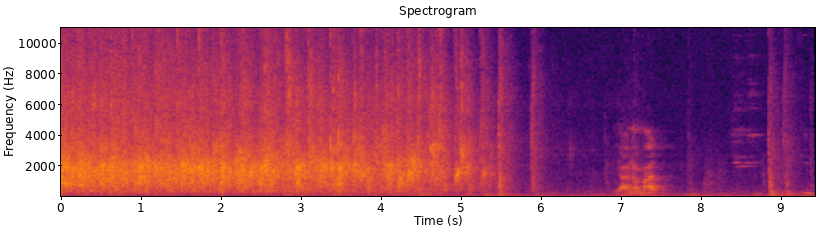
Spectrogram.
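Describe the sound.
Audience applause welcoming a speaker and his talk on autism, a dense crackle of many hands clapping loudly for several seconds, then thinning out and fading, with a brief voice emerging near the end.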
